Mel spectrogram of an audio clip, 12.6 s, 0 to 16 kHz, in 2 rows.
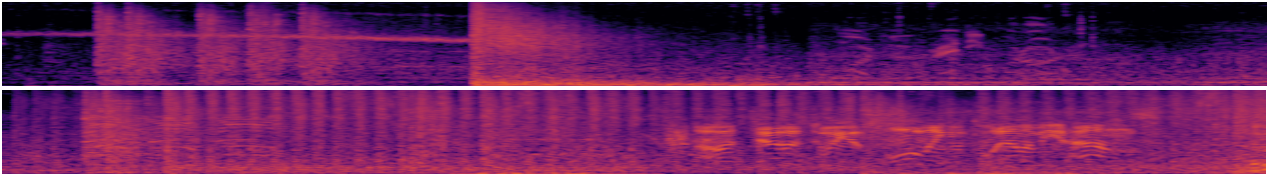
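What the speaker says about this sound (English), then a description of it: "The Maxim gun has such a distinctive note." A Maxim machine gun fires in a Company of Heroes 2 battle: sharp bursts and rattling rapid fire among booming artillery blasts, all a fairly loud, continuous din.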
